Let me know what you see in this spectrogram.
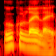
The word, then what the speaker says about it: ukulele: That's ukulele player Jake Shimabukuro, who's from Hawaii, and that was from his disc called Peace, Love, Ukulele, or ukulele if you prefer. I like the Hawaiian pronunciation.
